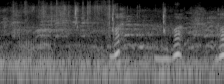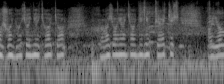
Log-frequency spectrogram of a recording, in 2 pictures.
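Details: A female pet cat meowing and trilling at the same time: short chirruping trills and level, throaty tones at a fairly steady pitch, coming in bursts over several seconds, while a person talks softly to her.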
